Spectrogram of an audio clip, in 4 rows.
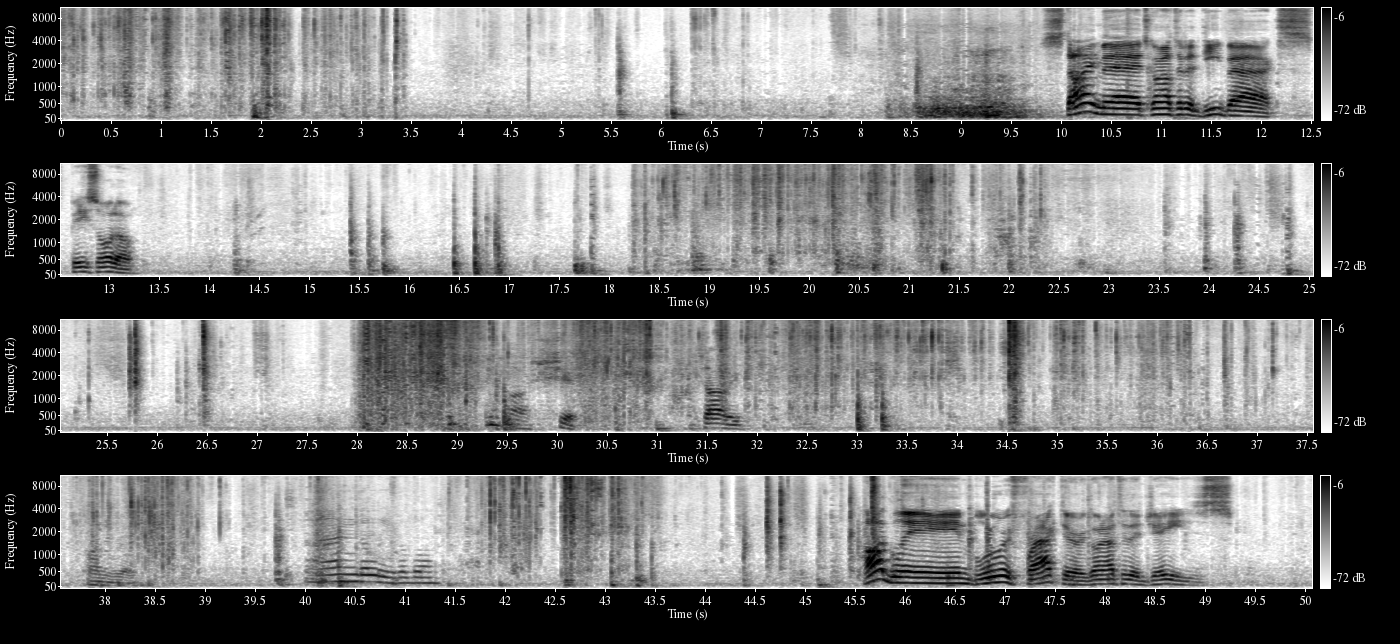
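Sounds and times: card wrappers crinkling and tearing: 0:00.0 - 0:03.6, 0:06.2 - 0:06.9, 0:18.2 - 0:22.6, 0:27.9 - 0:39.7, 0:41.4 - 0:43.6.

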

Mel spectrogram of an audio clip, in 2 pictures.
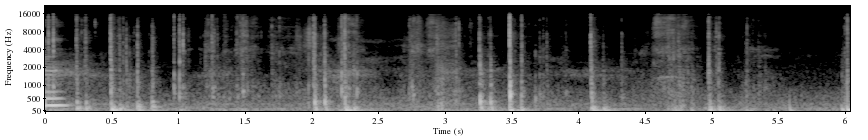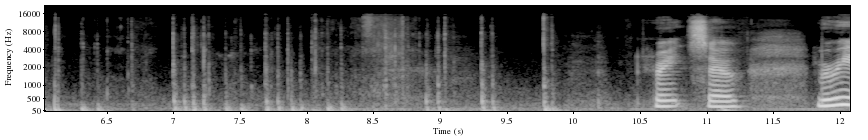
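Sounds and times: computer keyboard typing: 0:00.0 - 0:05.4, 0:06.0 - 0:10.0.

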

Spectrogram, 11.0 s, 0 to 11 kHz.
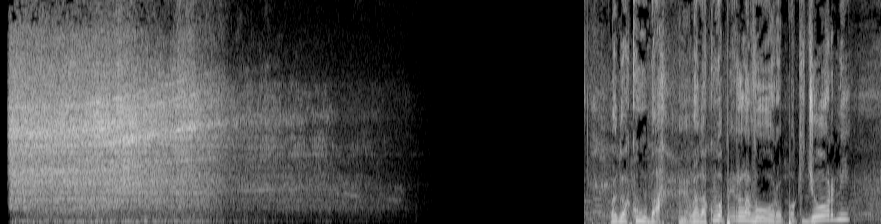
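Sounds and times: airplane engine flying by: 0:00.1 - 0:04.5.

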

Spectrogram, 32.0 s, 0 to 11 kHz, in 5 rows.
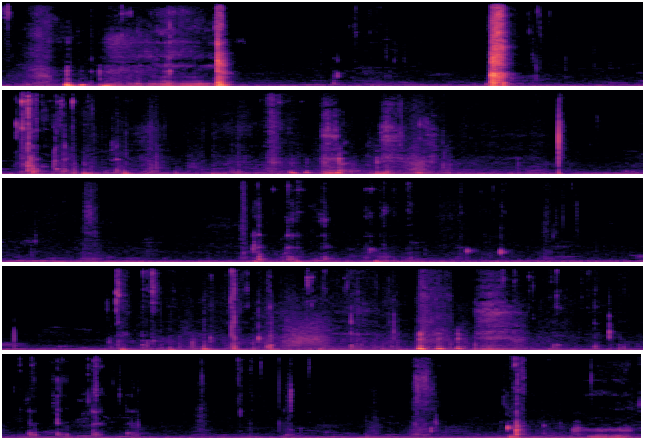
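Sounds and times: faint low hum: 0:00.0 - 0:32.0.

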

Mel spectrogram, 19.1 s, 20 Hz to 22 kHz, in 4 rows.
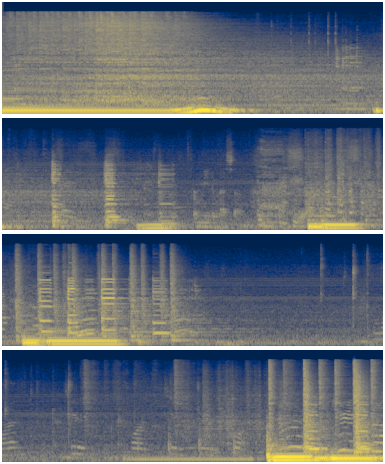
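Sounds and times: jazz combo playing: 0:00.0 - 0:03.5, 0:04.2 - 0:07.1, 0:08.6 - 0:12.2, 0:17.6 - 0:19.0
bass slide: 0:00.0 - 0:07.0, 0:08.6 - 0:11.1, 0:17.6 - 0:19.0
cymbal wash: 0:00.0 - 0:07.0.

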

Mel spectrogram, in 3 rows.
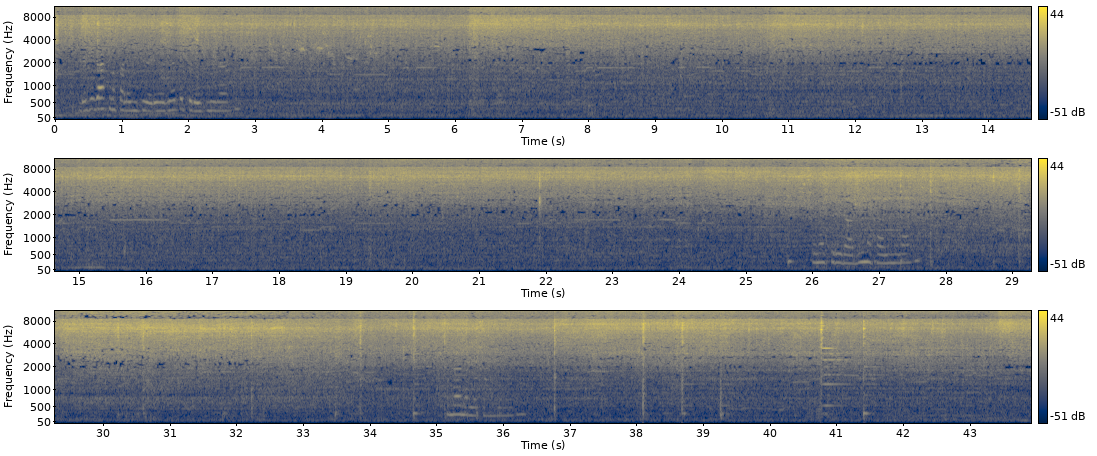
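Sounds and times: vegetables sizzling in hot oil: 0:00.0 - 0:43.9.

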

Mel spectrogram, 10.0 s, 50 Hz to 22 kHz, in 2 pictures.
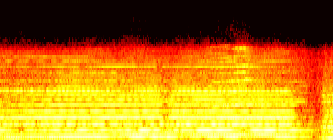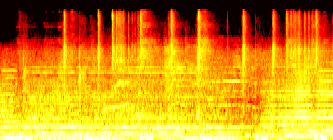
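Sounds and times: brass band sustained chord: 0:00.0 - 0:10.0.

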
